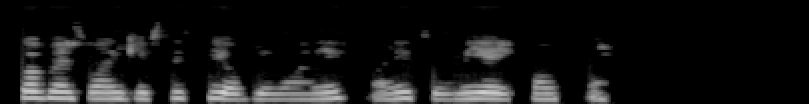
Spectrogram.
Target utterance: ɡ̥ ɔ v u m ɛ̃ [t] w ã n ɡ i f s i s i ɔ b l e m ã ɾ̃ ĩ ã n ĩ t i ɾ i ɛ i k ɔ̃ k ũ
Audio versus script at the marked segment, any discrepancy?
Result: no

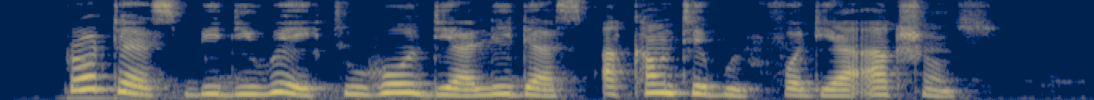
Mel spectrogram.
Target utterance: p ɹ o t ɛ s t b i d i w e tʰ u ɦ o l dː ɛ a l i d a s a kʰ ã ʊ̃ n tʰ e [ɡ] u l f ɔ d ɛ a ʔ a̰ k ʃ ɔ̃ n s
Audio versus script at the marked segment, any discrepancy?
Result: yes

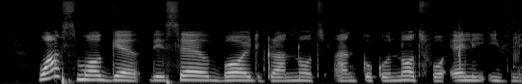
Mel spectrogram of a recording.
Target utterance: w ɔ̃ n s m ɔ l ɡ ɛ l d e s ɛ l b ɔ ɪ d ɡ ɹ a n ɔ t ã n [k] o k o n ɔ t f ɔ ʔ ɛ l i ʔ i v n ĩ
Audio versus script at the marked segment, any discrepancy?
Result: no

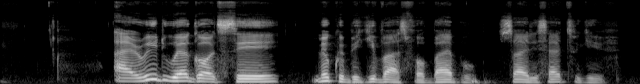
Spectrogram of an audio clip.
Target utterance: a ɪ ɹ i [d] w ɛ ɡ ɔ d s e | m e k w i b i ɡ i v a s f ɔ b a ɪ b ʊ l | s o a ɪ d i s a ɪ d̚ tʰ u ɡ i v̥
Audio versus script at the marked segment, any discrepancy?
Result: no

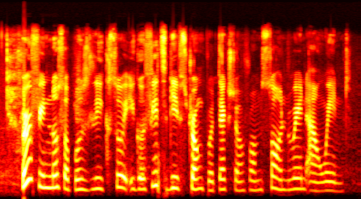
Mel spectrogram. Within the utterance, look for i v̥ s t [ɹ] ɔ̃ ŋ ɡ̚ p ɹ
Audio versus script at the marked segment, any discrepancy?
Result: no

